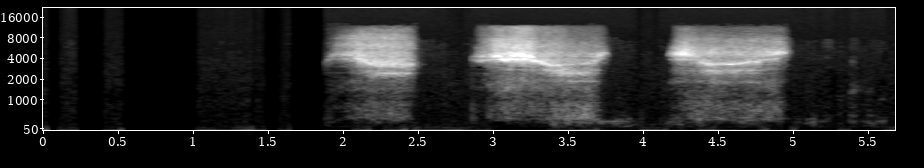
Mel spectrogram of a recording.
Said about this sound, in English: It's ripping paper. Oh. Ripping a sheet of paper. I expect ripping to be a little more oomphy. It's pretty sharp over here. It might not be as sharp in that audio. Mm, not as sharp.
